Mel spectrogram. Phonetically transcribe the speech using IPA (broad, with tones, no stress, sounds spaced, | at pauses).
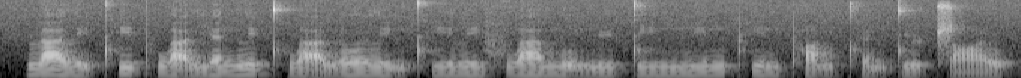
ɻ ä˥˩ l ḭ˨˩ t̪ʰ i˥ pʰ w ä̰˨˩ l j ɛ˧˥ n l i˧ t̪ʰ w ä̰˨˩ ɻ o˥ ʊ̯ l ḭ˨˩ ŋ t̪ʰ i˧˥ l i˧˥ f w ä˧˥ n̪ ṵ˨˩ n̪ y˧˥ t̪ i˥ ŋ m i˥ n pʰ i˥˩ n pʰ ɑ˧˥ ŋ t̪ʰ ə̰˨˩ n t̪ y˥ ʈ͡ʂ ɑ˧˥ ʊ̯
